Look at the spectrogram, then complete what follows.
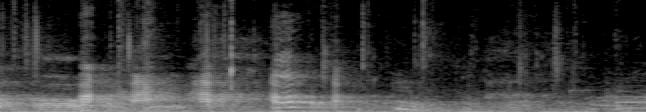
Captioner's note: laughs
